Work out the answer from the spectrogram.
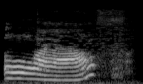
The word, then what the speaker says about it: laugh: So we don't say laugh. Oh, I'm laughing. Ho, ho, ho. No, I'm laughing. Laugh. A plus U, not O.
